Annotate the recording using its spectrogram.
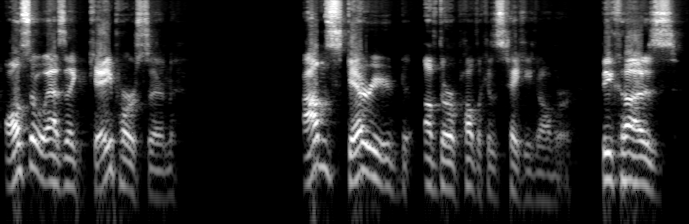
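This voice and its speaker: A man's voice: medium pitch, sharp tone. An American man hosting as a drag queen, giving an opinionated political monologue to camera in a campy, sassy, blunt manner with swearing. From Florida, United States. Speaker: drag queen host of a political commentary show.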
